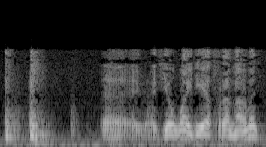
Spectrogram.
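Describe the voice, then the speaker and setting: An actor playing a guarded, deferential manservant who speaks formally, in the style of 1940s radio drama. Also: male voice, medium pitch, big pitch swings, normal speed, creaky. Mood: polite, guarded. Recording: noisy muffled 1940s radio recording.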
